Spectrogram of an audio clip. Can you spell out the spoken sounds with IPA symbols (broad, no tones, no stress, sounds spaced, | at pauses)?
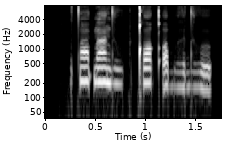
tˤ ĩ ɓ ã dʱ u k ǃ ɔ qʼ ɔ bʱ ə dʱ ʊ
